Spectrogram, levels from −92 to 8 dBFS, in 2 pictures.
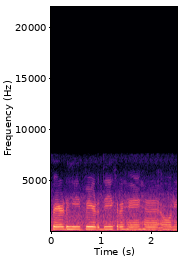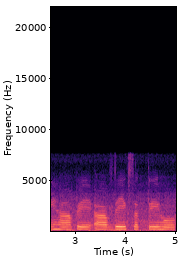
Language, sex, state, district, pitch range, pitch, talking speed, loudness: Hindi, male, Haryana, Charkhi Dadri, 220-230 Hz, 225 Hz, 155 wpm, -16 LUFS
